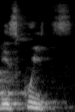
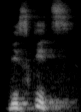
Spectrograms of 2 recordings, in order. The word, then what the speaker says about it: biscuit: Bisquit, not bisque. The UI here is just it biscuits. Biscuit.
